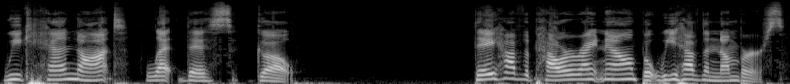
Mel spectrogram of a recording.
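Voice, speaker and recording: A woman's voice: medium pitch, slow pace, a bit bright, clean tone, dry recording, clean studio sound. An American woman giving impassioned, unscripted political commentary, blunt and indignant, swearing freely. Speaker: independent online political commentator and activist.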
